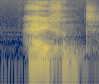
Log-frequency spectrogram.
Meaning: present participle of hijgen
- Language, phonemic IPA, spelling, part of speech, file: Dutch, /ˈhɛiɣənt/, hijgend, verb / adjective, Nl-hijgend.ogg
